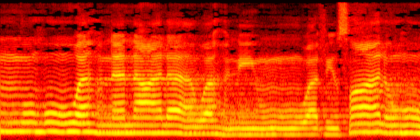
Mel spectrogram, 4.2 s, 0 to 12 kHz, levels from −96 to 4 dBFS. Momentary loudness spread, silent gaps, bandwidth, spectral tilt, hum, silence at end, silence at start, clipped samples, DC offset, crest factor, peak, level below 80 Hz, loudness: 5 LU; none; 11.5 kHz; -5 dB/octave; none; 0 s; 0 s; under 0.1%; under 0.1%; 16 dB; -8 dBFS; -70 dBFS; -22 LUFS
